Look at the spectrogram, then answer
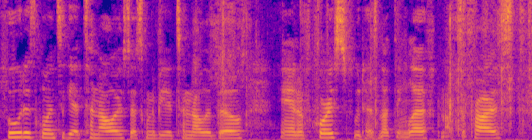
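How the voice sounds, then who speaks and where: Over noticeable background noise, a woman talks at a very fast pace. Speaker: budgeting vlogger. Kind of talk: casual vlog tutorial. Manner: casual chatty.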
